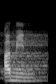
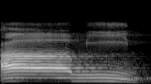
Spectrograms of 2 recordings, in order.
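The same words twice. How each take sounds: First: The vowels are said short. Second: Both vowels are drawn out long. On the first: The speaker calls it wrong. "Tidak amin, tidak begitu" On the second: The speaker calls it right. "A-nya agak panjang, min juga panjang"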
